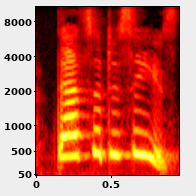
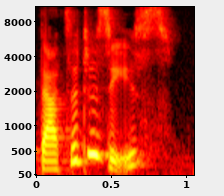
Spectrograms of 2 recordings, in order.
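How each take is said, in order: First: Much higher and louder; emphatic repeat. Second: Said in the usual way. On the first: Retold or imitated. Scolding her own brain, much higher and louder. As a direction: blurt it out, scandalized.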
